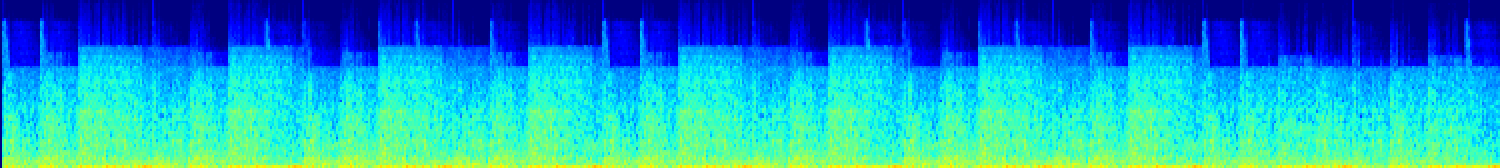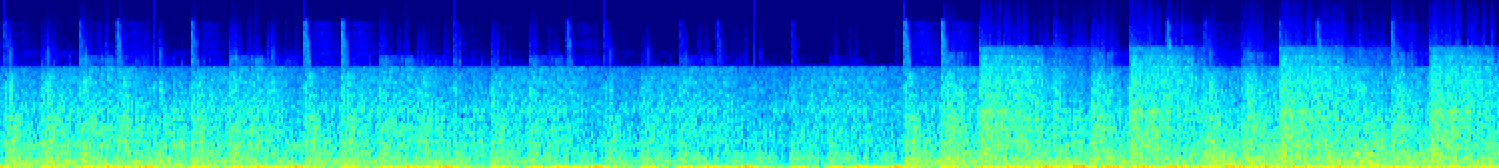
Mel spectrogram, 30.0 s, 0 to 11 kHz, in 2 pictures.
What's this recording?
Music > Multiple instruments
Demo Track #3110 (Industraumatic)
Industrial, Horror, Cyberpunk, Soundtrack, Ambient, Underground, Sci-fi, Games, Noise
